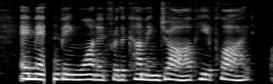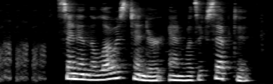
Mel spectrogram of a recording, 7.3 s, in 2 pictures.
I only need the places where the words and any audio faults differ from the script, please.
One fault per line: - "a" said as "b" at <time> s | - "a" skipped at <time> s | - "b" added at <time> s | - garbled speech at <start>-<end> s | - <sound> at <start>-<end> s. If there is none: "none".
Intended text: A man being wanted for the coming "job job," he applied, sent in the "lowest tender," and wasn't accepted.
- dropout at 0.6-0.7 s
- "job" skipped at 2.6 s
- laugh at 3.6-4.3 s
- "wasn't" said as "was" at 6.1 s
